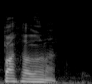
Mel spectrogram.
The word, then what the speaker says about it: Barcelona: You're both pronouncing Barcelona wrong. It's Barcelona.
